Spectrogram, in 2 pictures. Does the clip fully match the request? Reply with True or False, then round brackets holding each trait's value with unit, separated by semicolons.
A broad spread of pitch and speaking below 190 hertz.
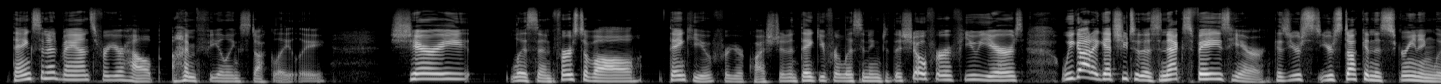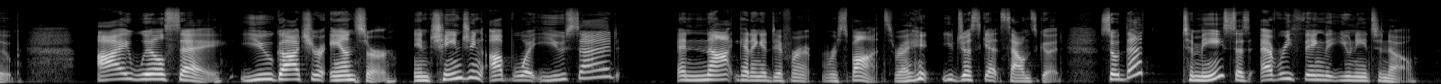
False (6.5 semitones; 195 Hz)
